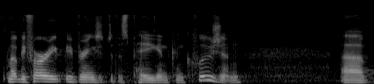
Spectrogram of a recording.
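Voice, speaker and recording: A man giving a personal testimony to an audience, earnest and self-deprecating, with halting restarts. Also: fairly low pitch. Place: room with an audience.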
